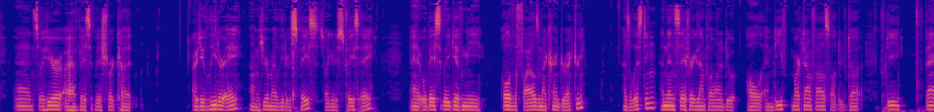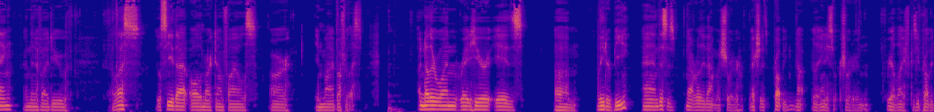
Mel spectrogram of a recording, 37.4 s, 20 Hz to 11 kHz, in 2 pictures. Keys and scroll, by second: 0.0-0.1 typing, 1.9-4.1 typing, 5.9 space, 7.0 space, 7.2 a, 16.9-18.9 typing, 20.1-21.5 typing, 25.5 Return, 27.9 j, 37.1-37.3 typing.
